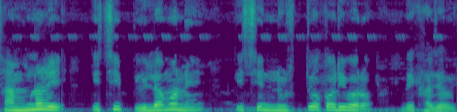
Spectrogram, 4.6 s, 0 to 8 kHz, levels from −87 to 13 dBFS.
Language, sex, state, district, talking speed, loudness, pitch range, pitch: Odia, male, Odisha, Nuapada, 105 wpm, -16 LUFS, 170-205 Hz, 185 Hz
